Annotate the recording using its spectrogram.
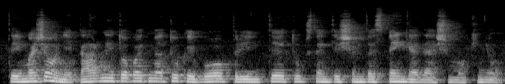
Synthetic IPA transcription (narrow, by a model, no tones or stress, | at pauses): t̪ɐɪmɐʒʲoːnʲɛɪpʲɛɾnɐɪt̪uɔpɐt̪mʲɛt̪ʊkɐɪbʊʋoːpʲɾʲɪɪmʲt̪ʲɪt̪uːkst̪ɐnʲt̪ʲɪʃʲɪmt̪ɐspʲɛŋʲkʲɛzʲd̪ʲæʃʲɪmmoːkʲɪnʲuː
